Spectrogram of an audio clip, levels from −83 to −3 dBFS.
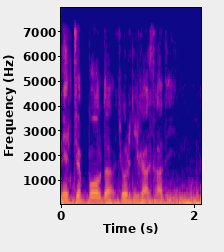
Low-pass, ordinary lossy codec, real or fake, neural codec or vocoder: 7.2 kHz; none; fake; codec, 16 kHz, 4 kbps, X-Codec, WavLM features, trained on Multilingual LibriSpeech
